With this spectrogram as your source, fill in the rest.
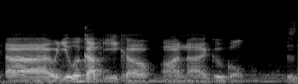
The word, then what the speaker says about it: Ico: or you may not have uh it's called eco or ico but don't call it aiko because that's not what it's officially called really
